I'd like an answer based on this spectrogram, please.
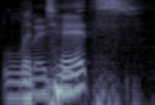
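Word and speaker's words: Lititz: I think it's pronounced Letitz, but I've heard people pronounce it Letitz. Like French for the tits.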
